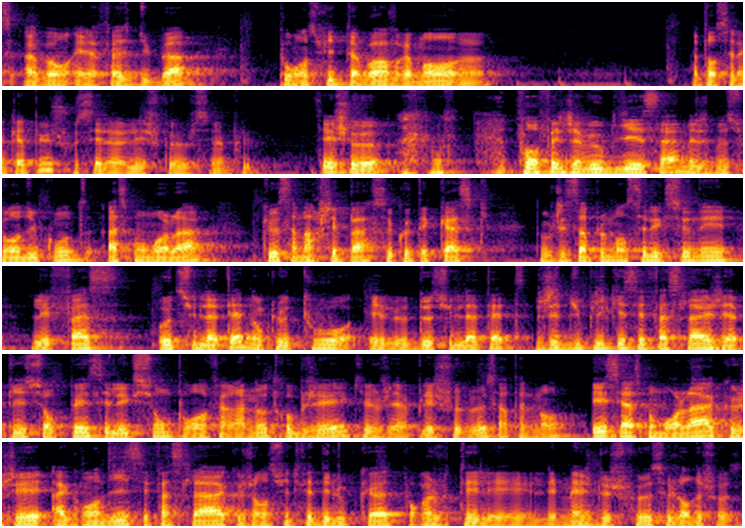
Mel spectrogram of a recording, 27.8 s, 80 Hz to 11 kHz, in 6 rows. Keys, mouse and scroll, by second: 0.4 shift+middle click, 0.6 middle click, 0.9 shift+middle click, 1.2-2.8 typing, 4.3 middle click, 4.3 r, 4.5 shift+middle click, 5.1 click, 6.3 click, 7.6-15.2 middle drag, 7.6 Tab, 7.8 super+z, 15.8 x, 15.9 click, 16.0 middle click, 16.1 Tab, 16.4 click, 17.0 w, 17.0 click, 17.4 alt+shift+click, 17.8 shift+click, 18.0 middle click, 18.9 shift+d, 19.3 middle click, 19.7 p, 20.0 Tab, 20.3 Tab, 20.3 middle click, 20.4 Tab, 21.2 click, 21.7 middle click, 22.3 g, 22.5 g, 22.8 Tab, 22.9 middle click, 23.1-23.6 middle drag, 23.7 Tab, 23.8 Tab, 25.2 middle click, 26.4 click, 27.7 Tab.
